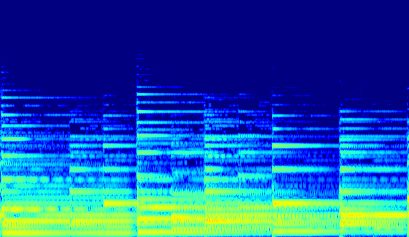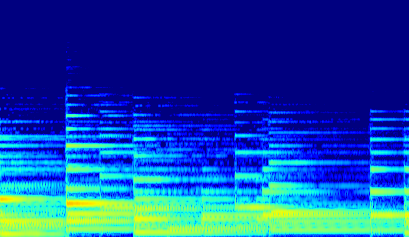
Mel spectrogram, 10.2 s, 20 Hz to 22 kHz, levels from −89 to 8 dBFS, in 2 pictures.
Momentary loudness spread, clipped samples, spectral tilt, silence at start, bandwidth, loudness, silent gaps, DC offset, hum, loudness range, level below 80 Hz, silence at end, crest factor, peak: 8 LU; under 0.1%; -10.5 dB/octave; 0 s; 5.2 kHz; -30 LUFS; none; under 0.1%; none; 4 LU; -50 dBFS; 0 s; 16 dB; -14 dBFS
